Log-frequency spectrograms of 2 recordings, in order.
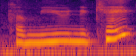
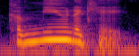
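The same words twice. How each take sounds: First: The stress is on the last syllable. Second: The stress is on the second syllable. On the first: The speaker calls it wrong. "Or the last syllable" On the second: The speaker calls it right. "Our stress here is the second syllable"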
